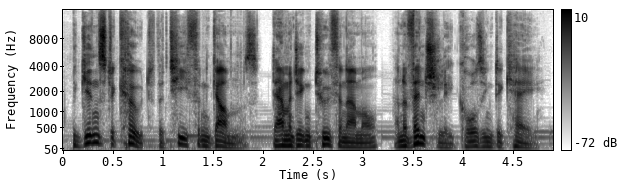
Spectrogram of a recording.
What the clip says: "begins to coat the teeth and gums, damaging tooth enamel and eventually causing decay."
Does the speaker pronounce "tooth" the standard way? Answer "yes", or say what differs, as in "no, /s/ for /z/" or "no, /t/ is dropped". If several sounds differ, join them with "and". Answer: yes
